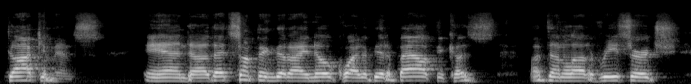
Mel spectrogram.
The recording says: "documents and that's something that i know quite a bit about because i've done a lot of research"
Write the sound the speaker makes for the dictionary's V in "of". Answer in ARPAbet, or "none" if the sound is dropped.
V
